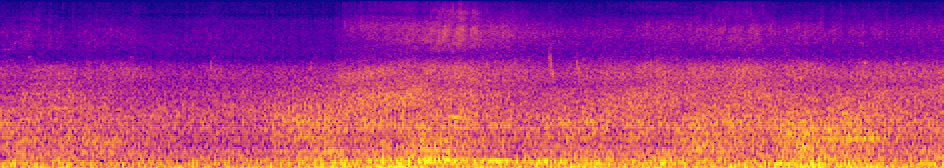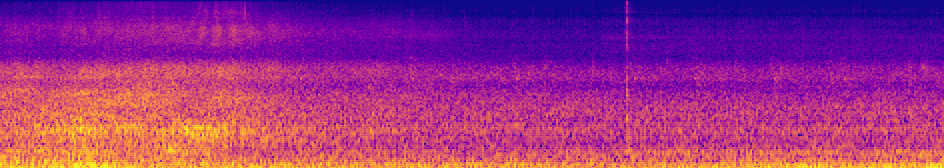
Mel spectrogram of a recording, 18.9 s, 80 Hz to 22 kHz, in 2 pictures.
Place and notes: Sec., Danjin Rd., Tamsui Dist., New Taipei City - Traffic Sound
Traffic Sound, In front of the convenience store, Aircraft flying through
New Taipei City, Taiwan, 16 April 2016, ~06:00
